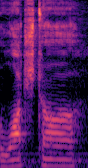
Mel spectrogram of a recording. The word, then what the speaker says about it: Ouachita: guys are also you have the Ouachita. Is that the correct way to say it? Ouachita National Forest? Yeah, Ouachita National Forest, yeah.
